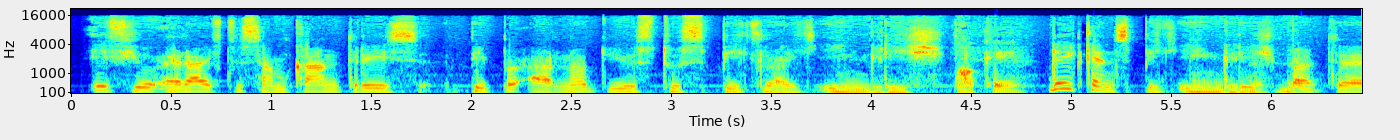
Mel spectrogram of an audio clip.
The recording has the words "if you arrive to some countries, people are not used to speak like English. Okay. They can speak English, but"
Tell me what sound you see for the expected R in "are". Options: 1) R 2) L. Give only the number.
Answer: 1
